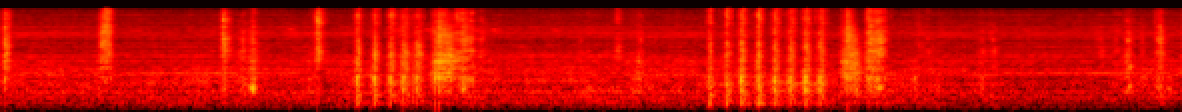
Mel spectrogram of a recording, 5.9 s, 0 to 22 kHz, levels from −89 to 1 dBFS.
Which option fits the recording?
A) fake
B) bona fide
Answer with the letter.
A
